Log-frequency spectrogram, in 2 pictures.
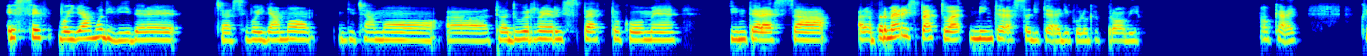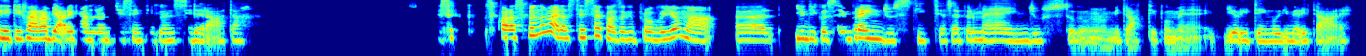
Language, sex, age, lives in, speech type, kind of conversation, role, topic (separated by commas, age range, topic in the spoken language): Italian, female, 30-34, Italy, conversation, unstructured, none, Qual è la cosa che ti fa arrabbiare di più nella vita quotidiana?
